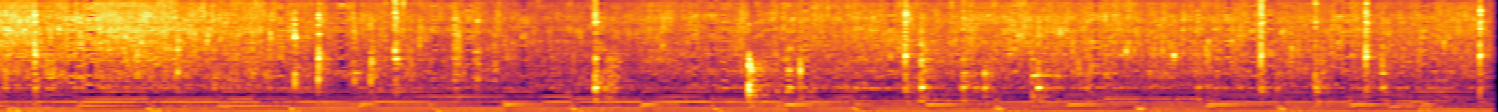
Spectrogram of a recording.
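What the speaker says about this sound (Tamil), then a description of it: "இப்போ வெங்காயம் போட்டு நல்லா வதக்கிக்கலாம்" Onions sautéing in a pan after mustard seeds and chillies, a loud, close, continuous sizzle with frequent scraping stirs over a steady low hum.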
